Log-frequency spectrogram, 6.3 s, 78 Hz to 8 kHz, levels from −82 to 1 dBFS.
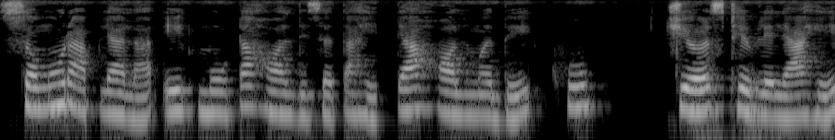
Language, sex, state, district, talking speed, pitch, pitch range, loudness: Marathi, female, Maharashtra, Sindhudurg, 135 wpm, 195 Hz, 175-220 Hz, -33 LUFS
